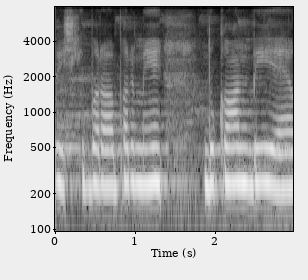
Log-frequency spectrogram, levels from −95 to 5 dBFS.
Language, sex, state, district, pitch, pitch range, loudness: Hindi, male, Uttar Pradesh, Shamli, 245 Hz, 240-250 Hz, -12 LUFS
